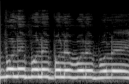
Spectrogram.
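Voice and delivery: eager agreeing. Retold or imitated. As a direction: gush out a happy yes. Anissa agreeing to a photo.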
